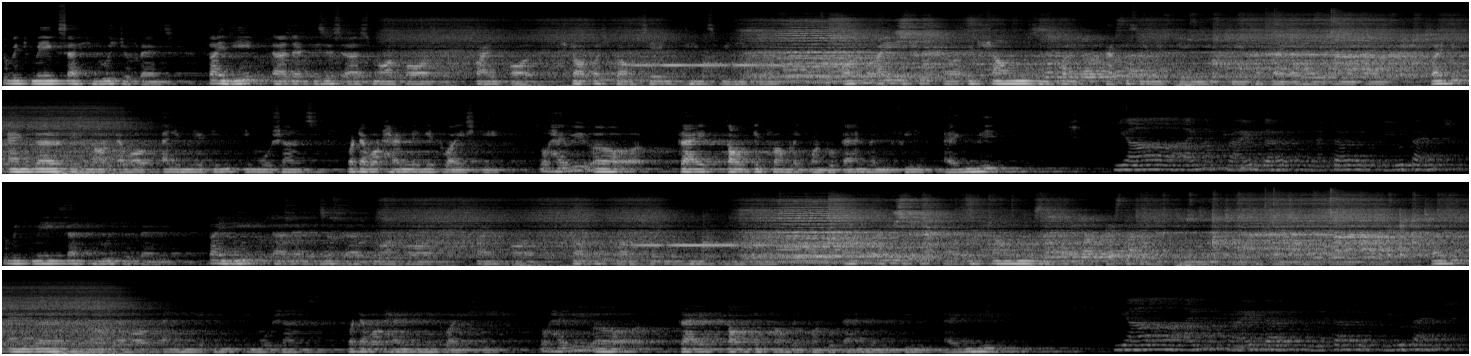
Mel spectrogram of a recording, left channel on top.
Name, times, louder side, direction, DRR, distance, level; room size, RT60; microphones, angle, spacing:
voice 1, 0.0-1.7 2.1-7.8 8.2-13.9 14.3-17.8 18.1-19.7 20.0-21.1 21.4-24.7, left 5 dB, 90° left, 11 dB, 0.4 m, -31 dB
sound 1, 2.1-15.9, right 1 dB, 45° right, 1.9 m, -32 dB
voice 2, 25.8-29.2, left 1 dB, 35° left, -1 dB, 0.9 m, -43 dB
6.7 x 5.4 x 6.9 m, 2.6 s
head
